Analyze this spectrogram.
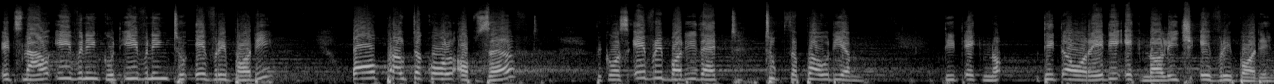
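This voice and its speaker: This woman speaks at a moderate pace with a Cape Town accent. Her intonation is lively and her loudness stays very even. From South Africa, Cape Town. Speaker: trade union activist. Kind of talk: rally speech.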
